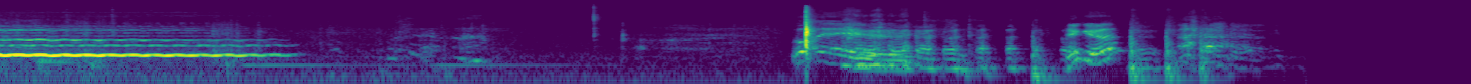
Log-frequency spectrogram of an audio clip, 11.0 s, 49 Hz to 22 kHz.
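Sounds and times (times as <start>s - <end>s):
person humming with vibrato: 0.0s - 2.2s.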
